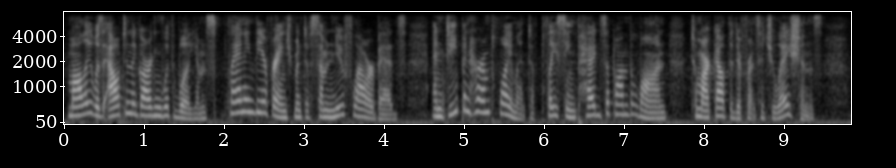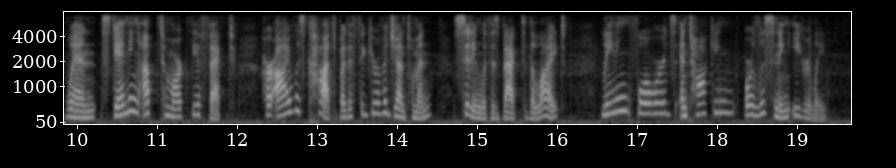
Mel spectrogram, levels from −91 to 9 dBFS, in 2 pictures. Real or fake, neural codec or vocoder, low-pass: fake; codec, 16 kHz in and 24 kHz out, 1 kbps, XY-Tokenizer; 7.2 kHz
